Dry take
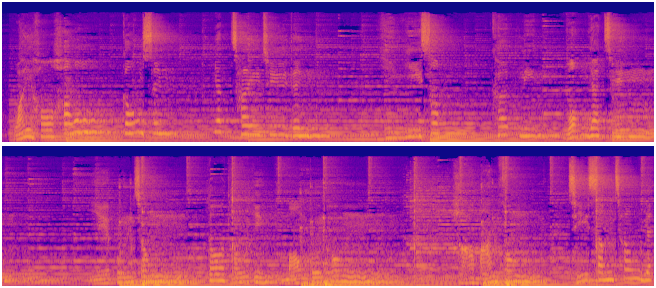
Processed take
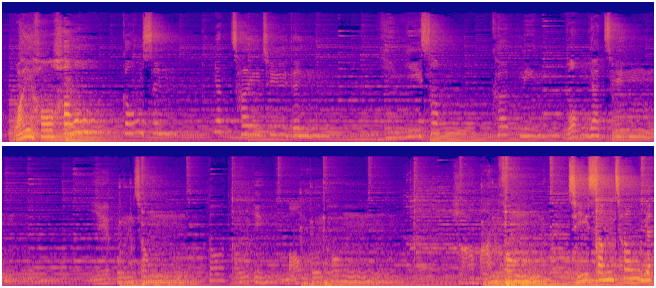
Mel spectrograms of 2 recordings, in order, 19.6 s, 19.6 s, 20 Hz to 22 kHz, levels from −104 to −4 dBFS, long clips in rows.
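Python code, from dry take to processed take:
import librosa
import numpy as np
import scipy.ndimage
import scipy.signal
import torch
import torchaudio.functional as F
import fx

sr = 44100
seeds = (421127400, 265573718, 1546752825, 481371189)

y = fx.gain(x, sr, db=fx.line((1.0, 2.5), (1.57, -7.0), (12.61, -7.0), (13.15, -18.0), (13.36, -8.0), (16.96, -8.0), (17.38, 2.0)))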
